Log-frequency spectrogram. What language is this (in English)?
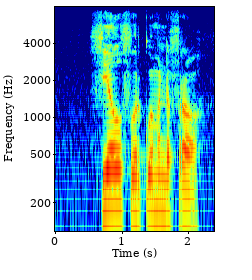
Afrikaans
